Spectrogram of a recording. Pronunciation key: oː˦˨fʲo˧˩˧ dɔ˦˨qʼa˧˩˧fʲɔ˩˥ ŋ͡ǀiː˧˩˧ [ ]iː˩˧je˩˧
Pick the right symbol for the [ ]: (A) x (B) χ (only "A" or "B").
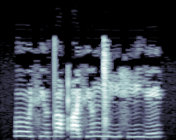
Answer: A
